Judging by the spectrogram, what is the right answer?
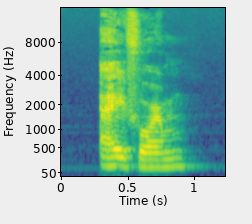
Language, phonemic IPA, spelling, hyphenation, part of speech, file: Dutch, /ˈɛi̯.vɔrm/, eivorm, ei‧vorm, noun, Nl-eivorm.ogg
- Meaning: ovoid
